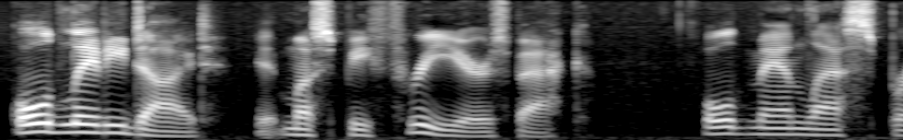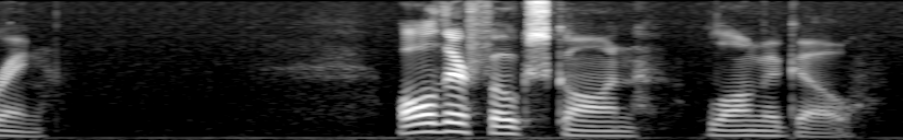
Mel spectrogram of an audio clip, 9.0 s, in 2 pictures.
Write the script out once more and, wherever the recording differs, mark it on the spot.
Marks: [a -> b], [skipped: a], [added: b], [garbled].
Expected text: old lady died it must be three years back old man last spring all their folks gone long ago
old lady died it must be three years back old man last spring all their folks gone long ago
